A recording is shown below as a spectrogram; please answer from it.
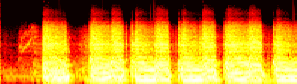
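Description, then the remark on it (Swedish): Electric guitar played through a Tewsky The Holy Grail reverb pedal: six loud, evenly spaced strummed chords in a steady rhythm, each ringing briefly before the next, with no voices. “Ja, det här låter ju jättebra. Ja. The Holy Grail eh, av Tewsky som nu gillade.”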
